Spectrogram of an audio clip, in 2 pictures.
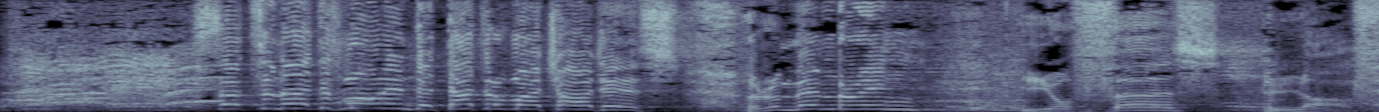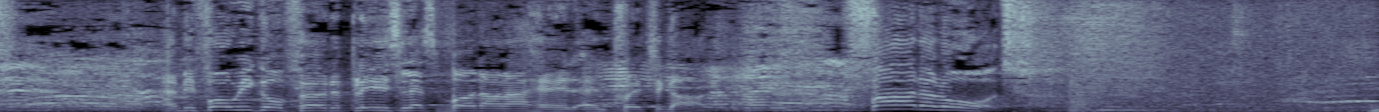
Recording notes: at the European Missions Conference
